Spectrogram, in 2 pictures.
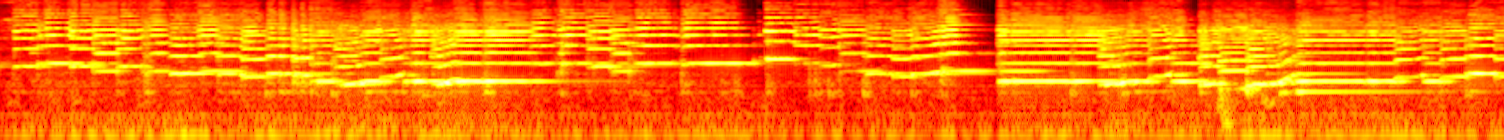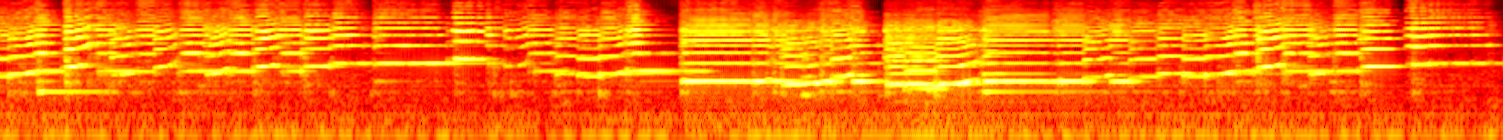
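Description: Solo fiddle bowing a lively unnamed tune in repeated phrases, with brief pauses between phrases. The player judges the run-through not very clean.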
